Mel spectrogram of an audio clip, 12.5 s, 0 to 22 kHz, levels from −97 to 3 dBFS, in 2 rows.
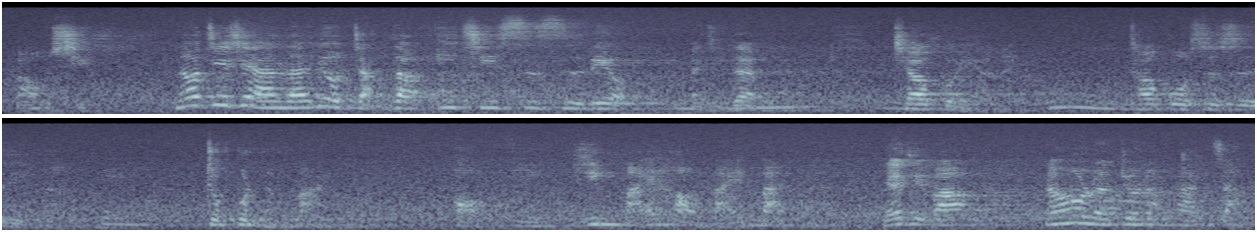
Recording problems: room echo; slight; dies away in 1.9 s
off-mic speech; somewhat distant
hiss; loud; throughout; 9 dB below the speech

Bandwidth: 17.5 kHz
